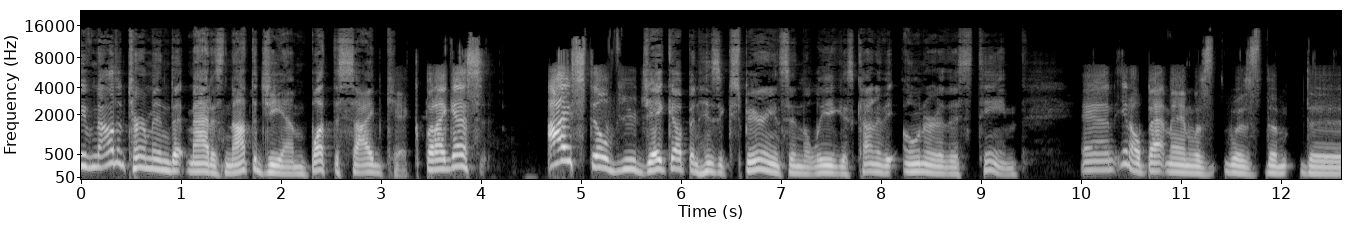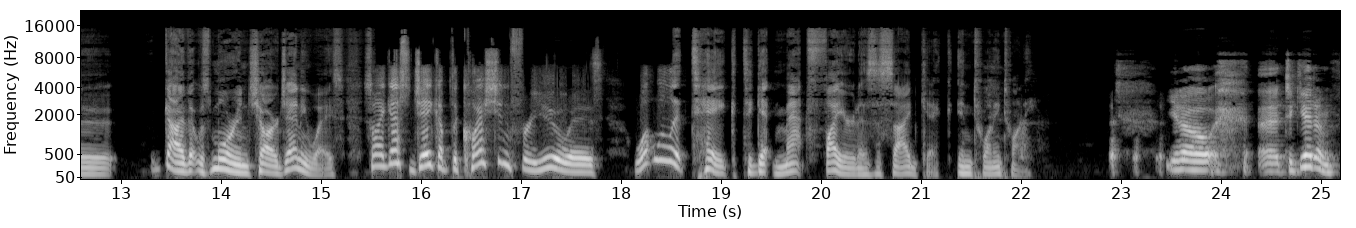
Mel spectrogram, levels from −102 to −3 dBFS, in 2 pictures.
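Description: The speech dulls and turns gritty at 3.15 to 5.64 s, after "but the", then at 9.49 to 12.61 s and 15.55 to 18.53 s. Each is a Bluetooth SBC bit pool drop. It fits a fall from 28 to 9, near 78 kbps, starving the treble bands.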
